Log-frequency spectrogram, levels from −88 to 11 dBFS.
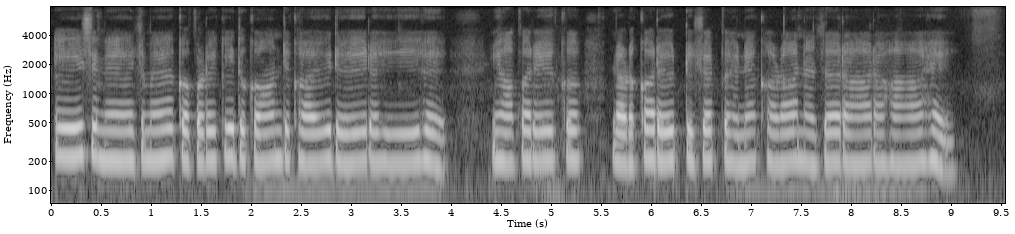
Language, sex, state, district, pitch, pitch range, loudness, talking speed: Hindi, female, Rajasthan, Jaipur, 200 Hz, 195-205 Hz, -16 LUFS, 145 wpm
